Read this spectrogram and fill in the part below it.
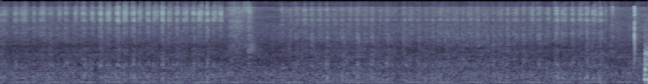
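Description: A pencil laying down a second layer of color on sunflower leaves in a drawing, a steady, quiet, close scratching rub that continues without pause and has no voices over it.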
